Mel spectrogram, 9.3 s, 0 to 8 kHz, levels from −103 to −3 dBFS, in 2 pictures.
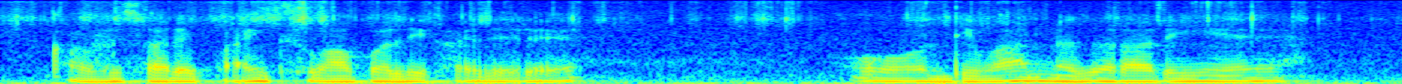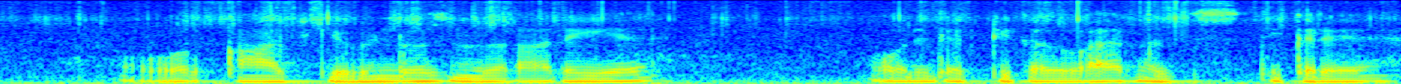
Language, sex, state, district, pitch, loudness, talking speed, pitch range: Hindi, male, Bihar, Bhagalpur, 105 Hz, -38 LUFS, 180 wpm, 100-110 Hz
